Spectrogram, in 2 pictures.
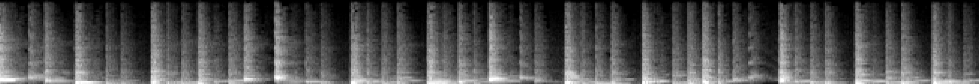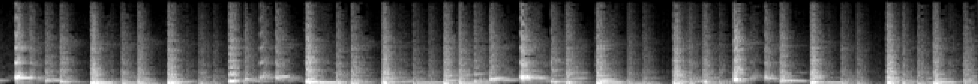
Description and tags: crazy electro synth
freaky synth percussion loop
loop, percussion, harsh, electro, freaky, industrial, synthesizer, weird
